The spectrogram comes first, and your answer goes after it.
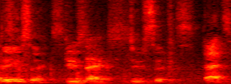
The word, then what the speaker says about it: Deus Ex: See, he mispronounced it. What is it? Deus Ex?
